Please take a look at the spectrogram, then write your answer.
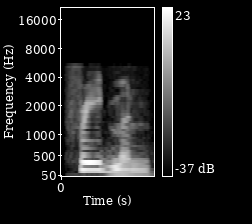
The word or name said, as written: freedman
